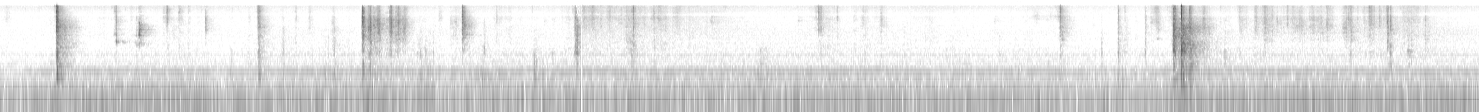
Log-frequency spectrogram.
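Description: Near silence broken by scattered small clicks and taps of plastic pieces being handled, with one louder clatter near the end. A steady faint hum runs underneath.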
